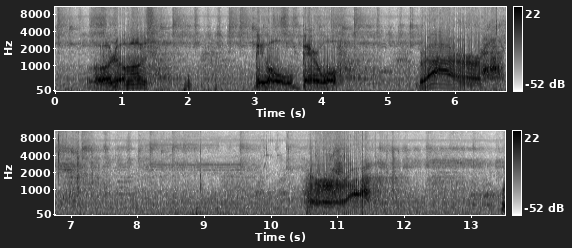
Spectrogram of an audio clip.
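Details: About ten years old and rescued, the still-active Husky Lobo gives four loud, warbling, yodel-like howls spaced a few seconds apart, each sliding and wavering, between a person's soft chatter to the dogs.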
